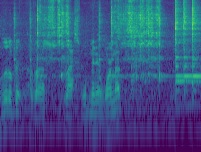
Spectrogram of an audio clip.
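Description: Metal tongs clink and scrape against a metal bowl.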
